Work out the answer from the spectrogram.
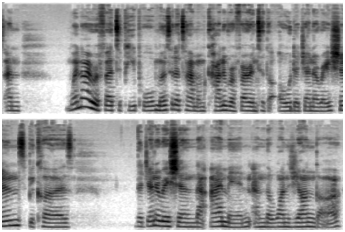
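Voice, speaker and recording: Quick-talking young adult host. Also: medium pitch, darkish tone. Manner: quick, talkative, many fillers and restarts. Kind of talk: casual reflective monologue.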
